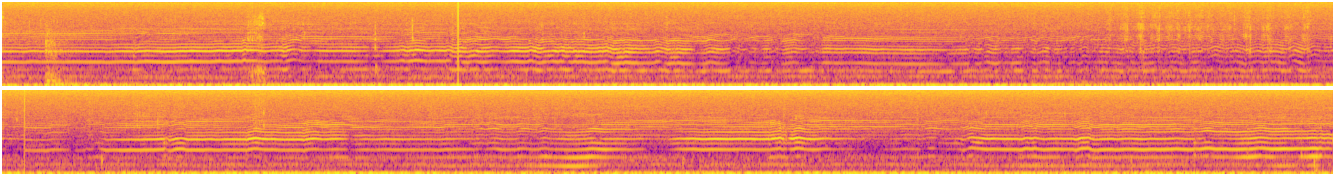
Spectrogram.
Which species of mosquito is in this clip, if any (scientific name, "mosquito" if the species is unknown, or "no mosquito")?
Culex quinquefasciatus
